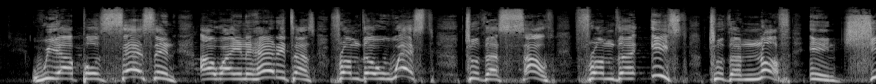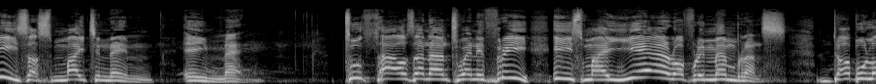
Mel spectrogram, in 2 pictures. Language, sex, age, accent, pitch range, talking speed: English, male, 50-69, Nigerian, 195-275 Hz, 100 wpm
